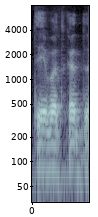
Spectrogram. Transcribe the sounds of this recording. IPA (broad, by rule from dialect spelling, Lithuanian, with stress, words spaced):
tʲeː ˈʋɐt ˈkɐt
